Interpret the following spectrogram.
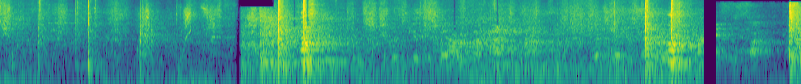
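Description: Punches landing on boxing focus mitts: a series of sharp slaps at irregular intervals, the loudest about three seconds in and two quick ones close together near the end, with low voices in between.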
